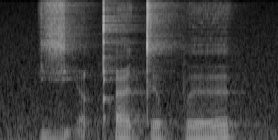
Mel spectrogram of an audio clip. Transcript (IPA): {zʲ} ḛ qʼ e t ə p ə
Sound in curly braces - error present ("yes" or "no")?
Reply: no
